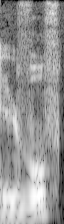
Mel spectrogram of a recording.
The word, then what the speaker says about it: Lwów: Mój następny przystanek dorównywał wojenną sławą Przemyślowi, bo mało znany Lwów to polska wersja starego, dobrego Lembergu. Jeżeli Przemyśl wymawia się jak kichnięcie, to żeby oddać autentyczne brzmienie słowa Lwów, musicie naśladować szczeknięcie ujadającego głębokim basem mastifa.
